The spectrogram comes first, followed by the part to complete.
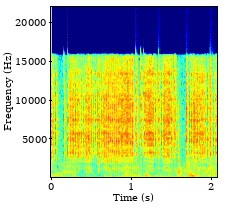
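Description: Fishing reel's drag buzzing as a big fish pulls line off against it, with a brief break about one and a half seconds in.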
